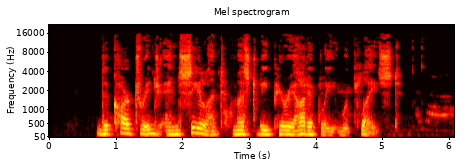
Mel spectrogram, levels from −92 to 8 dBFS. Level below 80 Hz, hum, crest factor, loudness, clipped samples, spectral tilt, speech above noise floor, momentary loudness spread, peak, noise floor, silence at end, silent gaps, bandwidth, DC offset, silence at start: -56 dBFS; none; 16 dB; -23 LUFS; under 0.1%; -5 dB/octave; 56 dB; 10 LU; -6 dBFS; -79 dBFS; 0.1 s; none; 16 kHz; under 0.1%; 0.7 s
